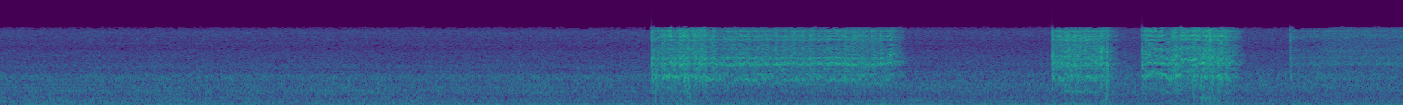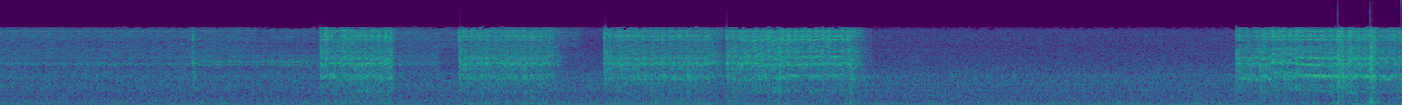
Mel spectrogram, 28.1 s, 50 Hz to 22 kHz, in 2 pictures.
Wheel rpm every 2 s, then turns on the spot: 0, 0, 0, 60, 80, 60, 60, 30, 50, 100, 120, 80, 0, 120.
16-18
